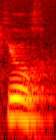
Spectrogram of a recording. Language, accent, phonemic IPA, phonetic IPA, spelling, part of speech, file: Armenian, Eastern Armenian, /ɡjuʁ/, [ɡjuʁ], գյուղ, noun, Hy-գյուղ.oga
- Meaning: 1. village 2. village (the inhabitants of a village) 3. village life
